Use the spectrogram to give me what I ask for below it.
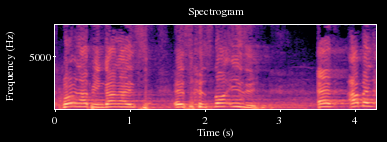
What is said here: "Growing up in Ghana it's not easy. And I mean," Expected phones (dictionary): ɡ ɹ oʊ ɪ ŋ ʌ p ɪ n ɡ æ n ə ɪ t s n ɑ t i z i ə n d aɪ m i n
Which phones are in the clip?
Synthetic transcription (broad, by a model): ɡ ɹ oʊ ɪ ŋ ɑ p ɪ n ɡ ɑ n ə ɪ s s n ɑ t i z i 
